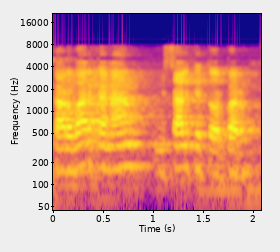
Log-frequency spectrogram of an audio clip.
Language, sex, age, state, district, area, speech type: Urdu, male, 45-60, Bihar, Gaya, urban, spontaneous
